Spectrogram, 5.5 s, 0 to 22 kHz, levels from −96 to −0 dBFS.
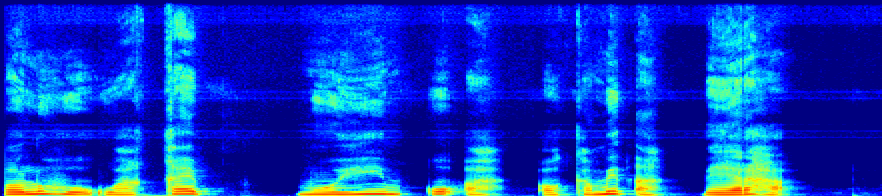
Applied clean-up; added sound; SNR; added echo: neural mask model DeepFilterNet 3.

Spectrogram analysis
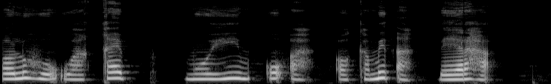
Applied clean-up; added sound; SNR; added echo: none; none; none; none.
